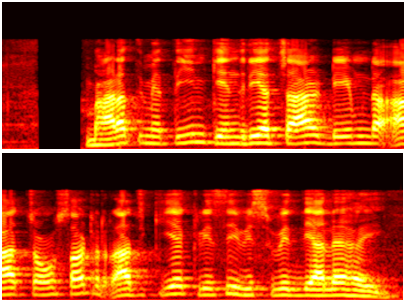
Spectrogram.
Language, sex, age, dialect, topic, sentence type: Magahi, male, 51-55, Western, agriculture, statement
